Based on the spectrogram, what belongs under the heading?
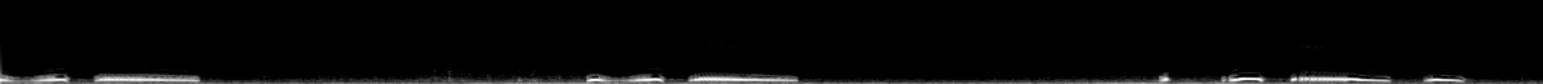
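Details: Spotted dove kept as a decoy to attract wild birds into a trap, cooing three times: short clipped notes leading into a long falling rolled coo, the last phrase ending with extra brief hoots, amid low rumble.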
